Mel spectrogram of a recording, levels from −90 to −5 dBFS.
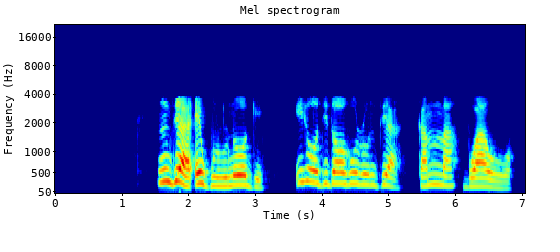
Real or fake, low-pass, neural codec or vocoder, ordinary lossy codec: real; 3.6 kHz; none; none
